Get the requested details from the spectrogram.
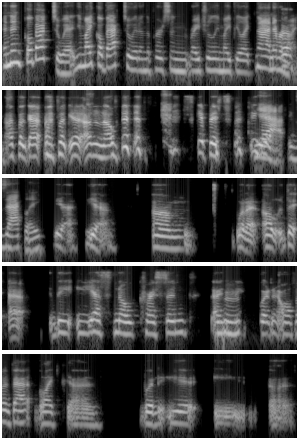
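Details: Adult female stroke survivor with post-stroke aphasia who attends an aphasia center; aphasia.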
